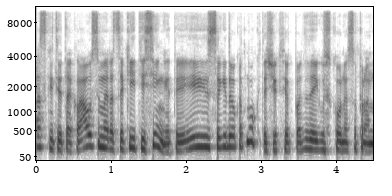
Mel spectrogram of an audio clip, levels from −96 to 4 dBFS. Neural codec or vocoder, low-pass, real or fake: vocoder, 22.05 kHz, 80 mel bands, WaveNeXt; 9.9 kHz; fake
